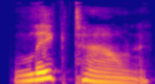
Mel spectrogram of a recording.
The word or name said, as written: laketown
